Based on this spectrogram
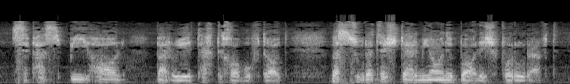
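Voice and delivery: ordinary delivery, nothing marked

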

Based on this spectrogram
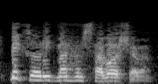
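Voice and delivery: put-on a young man calling to join in. A narrator's reading. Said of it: "فریاد زد". (فریاد ملایم جوانی مشتاق)

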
